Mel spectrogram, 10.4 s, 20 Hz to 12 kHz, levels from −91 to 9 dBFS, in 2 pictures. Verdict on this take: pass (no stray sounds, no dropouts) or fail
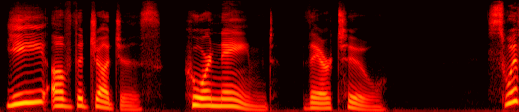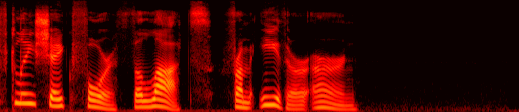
pass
